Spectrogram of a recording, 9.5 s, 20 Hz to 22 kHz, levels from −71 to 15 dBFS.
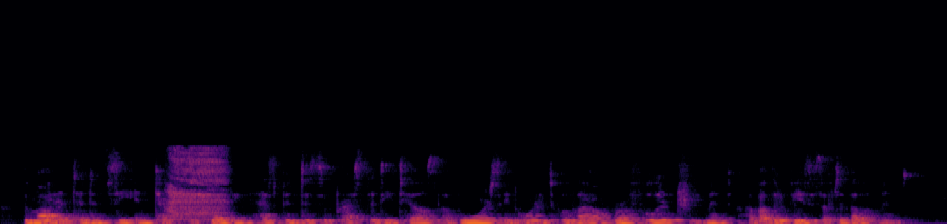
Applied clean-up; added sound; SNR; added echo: none; Breathing; 8 dB; reverberation time 0.8 s.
